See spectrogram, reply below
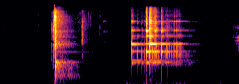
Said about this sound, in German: Wir haben gerade eben schon angestoßen, unser heutiger Stargast hat sich äh, zu uns gesellt.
